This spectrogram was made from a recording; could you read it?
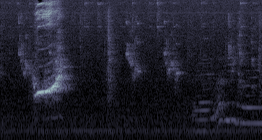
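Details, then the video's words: Pet Timneh African grey parrot indoors imitating household sounds, including a pet poodle, a guinea pig, whistles, laughter, alarm pad beeps and a cat: a loud harsh rising squawk, then short whistled notes and soft wavering tones. "African Grey: twenty sounds"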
